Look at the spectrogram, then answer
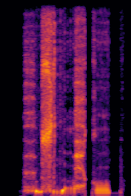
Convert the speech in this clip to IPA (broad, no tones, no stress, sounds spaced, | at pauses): ħ ṵ s r a̰ ħ k ɒ b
